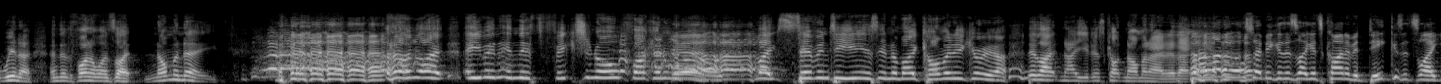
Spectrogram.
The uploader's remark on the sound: Live at The Producers Bar in Adelaide on March 15, 2015.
